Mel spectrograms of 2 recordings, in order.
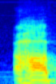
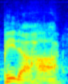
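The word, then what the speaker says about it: Pirahã: It's spelled like this, and it sounds like it ought to be Pitahá, but they pronounce it Pitahá.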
